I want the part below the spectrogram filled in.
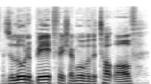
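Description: A fast-talking North East England man with a medium-pitched voice films his sea fishing vlog from a kayak, with no room sound on the recording. The kayak-mounted action camera picks up his upbeat, chatty commentary and the excited bursts when he hooks a fish.

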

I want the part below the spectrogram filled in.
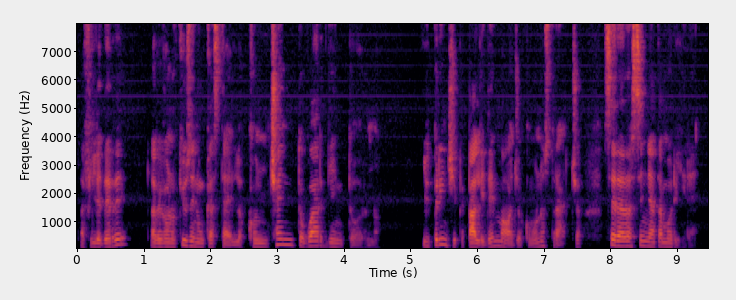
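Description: A man narrates a fairy tale with an expressive, lively storyteller's delivery. His voice is husky and mellow, rising and falling widely. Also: mid-range voice, moderate pace.

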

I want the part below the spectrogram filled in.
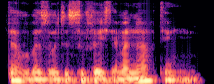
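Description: A man voicing a calm, mysterious old woman. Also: low voice, husky, dry recording, studio quality. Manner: calm, quiet, unhurried.

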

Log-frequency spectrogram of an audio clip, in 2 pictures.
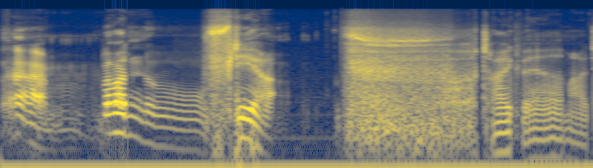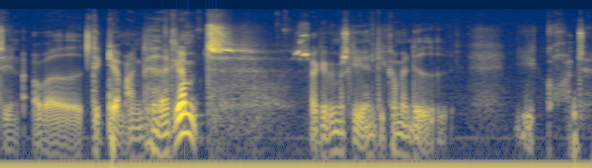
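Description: Low, gravelly man rambling over gameplay. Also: big pitch swings, bright, forceful tone. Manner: rambling and silly, full of fillers. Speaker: gamer. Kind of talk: video game commentary.

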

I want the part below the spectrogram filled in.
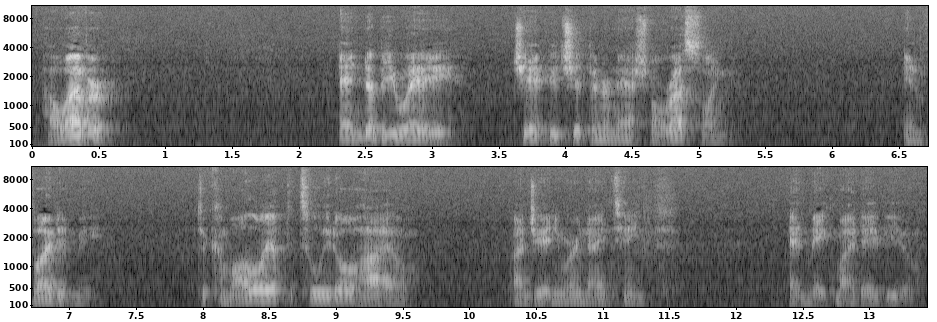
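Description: Man, deep voice, wrestling promo, boastful, confrontational, emphatic pauses, light room noise. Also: a bit bright. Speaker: professional wrestler. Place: small plain indoor room with a banner. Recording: faint background room noise.

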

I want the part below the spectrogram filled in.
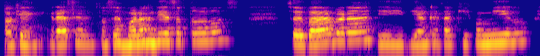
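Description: Female academic presenter, Brazilian Portuguese accent, higher voice, halting Spanish blended with Portuguese. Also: steady tone, highs cut off. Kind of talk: prepared slide presentation. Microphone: video call.

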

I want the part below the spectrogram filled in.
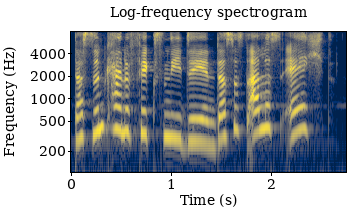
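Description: A woman's voice: very high voice, normal speed, pitched above the performer's own voice. A woman voicing an eager, insistent young woman who hunts ghosts, read aloud during a game playthrough.

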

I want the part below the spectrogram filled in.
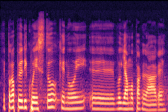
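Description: A woman's voice: lowish voice, a little slow, clear, resonant tone. A middle-aged woman, an artist, presenting her projects at a conference, speaking into a handheld mic with many hesitations. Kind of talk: public talk at a conference. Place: large hall, indoors. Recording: long reverb of a large hall.

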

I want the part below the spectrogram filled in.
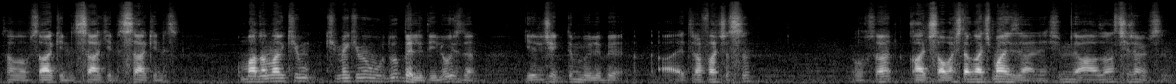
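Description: A man's voice: lowish voice, a little fast, fairly bright tone, a little hiss or hum. A young man giving rowdy, crude commentary over his own gameplay and barking orders at his troops. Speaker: gaming youtuber.

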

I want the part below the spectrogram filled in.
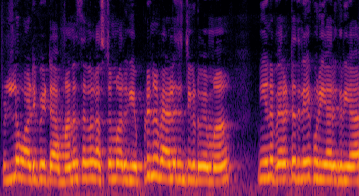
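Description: Brief: a woman putting on a mellow, fast-talking grieving dad, Kanyakumari Tamil accent, dull lo-fi sound. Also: mid-range voice, flat delivery, voice pushed down, lightly acted. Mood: sulky. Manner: pleading, complaining, sulky. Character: grieving soft-hearted father and husband.

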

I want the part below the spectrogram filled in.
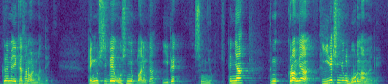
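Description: Male test-prep tutor, blunt and informal, animated pitch, keeps asking students if they follow. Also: a little fast. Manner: drilling with constant check questions. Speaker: exam prep lecturer. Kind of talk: casual math lecture.

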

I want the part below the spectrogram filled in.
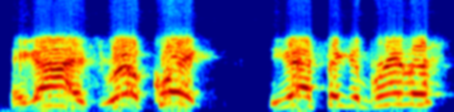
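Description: High-voiced male boxing coach calling combos. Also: expressive, fairly quick, dry recording. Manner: informal, encouraging. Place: online group video class. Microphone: video call. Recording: tinny phone-like video-call audio.

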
